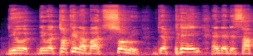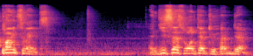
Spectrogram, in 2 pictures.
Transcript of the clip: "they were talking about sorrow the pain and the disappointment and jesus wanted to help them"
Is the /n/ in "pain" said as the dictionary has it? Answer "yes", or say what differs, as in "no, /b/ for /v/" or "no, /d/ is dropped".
yes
